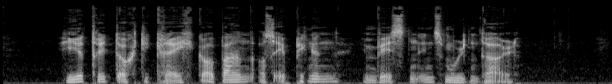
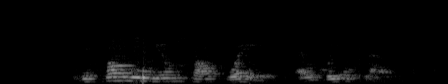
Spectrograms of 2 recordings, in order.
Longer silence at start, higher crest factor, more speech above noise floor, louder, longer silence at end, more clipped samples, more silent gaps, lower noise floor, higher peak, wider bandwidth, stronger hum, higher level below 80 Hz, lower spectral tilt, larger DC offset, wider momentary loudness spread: second, 0.6 s vs 0.8 s; about the same, 20 dB vs 22 dB; about the same, 35 dB vs 36 dB; first, -19 LUFS vs -41 LUFS; first, 0.9 s vs 0.6 s; neither; neither; second, -55 dBFS vs -77 dBFS; first, -2 dBFS vs -22 dBFS; first, 16.5 kHz vs 3.8 kHz; neither; first, -44 dBFS vs -78 dBFS; second, -3.5 dB/octave vs -5.5 dB/octave; neither; second, 10 LU vs 18 LU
